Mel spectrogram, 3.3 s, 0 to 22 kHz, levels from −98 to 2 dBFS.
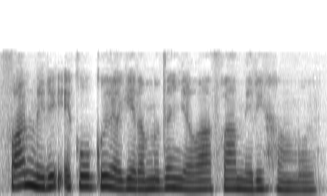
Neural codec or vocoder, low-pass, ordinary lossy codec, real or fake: codec, 16 kHz, 1.1 kbps, Voila-Tokenizer; 7.2 kHz; none; fake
